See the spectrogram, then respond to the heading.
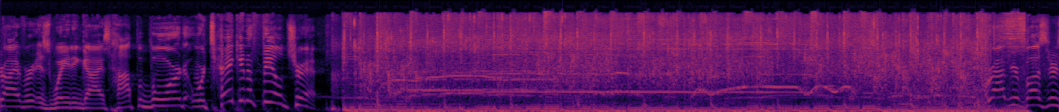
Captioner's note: cheers and applause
